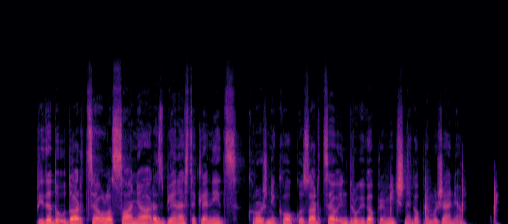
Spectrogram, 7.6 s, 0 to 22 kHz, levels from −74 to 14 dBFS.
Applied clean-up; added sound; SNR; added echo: neural mask model RNNoise.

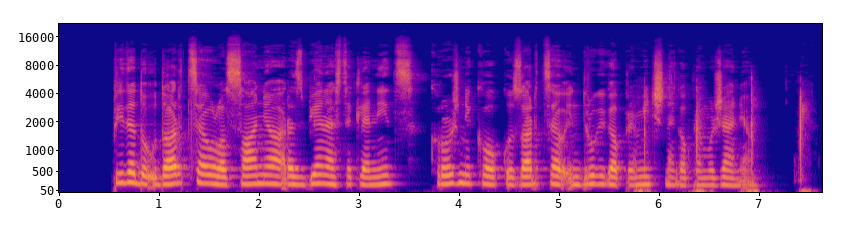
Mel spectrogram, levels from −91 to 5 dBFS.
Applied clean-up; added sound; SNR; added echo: classical method log-MMSE.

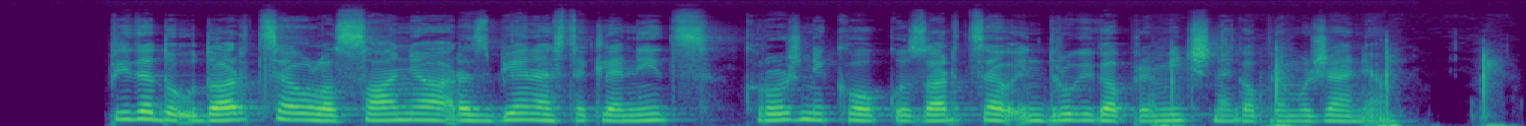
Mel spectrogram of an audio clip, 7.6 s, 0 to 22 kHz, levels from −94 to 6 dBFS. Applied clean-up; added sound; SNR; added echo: none; Walk, footsteps; 12 dB; none.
